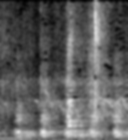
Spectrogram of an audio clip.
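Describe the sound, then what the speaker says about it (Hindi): Chickens clucking in a short, uneven series of soft calls as someone tries to catch a rooster, moderately close but fairly quiet. "और ये इधर से जैन बाहर से मुर्गा पकड़ने की कोशिश कर रहा है"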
